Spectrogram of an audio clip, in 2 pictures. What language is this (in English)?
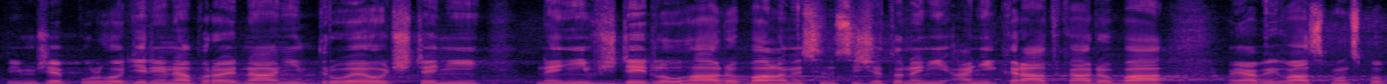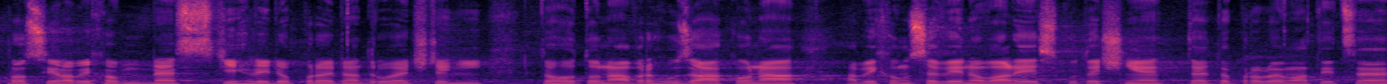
Czech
